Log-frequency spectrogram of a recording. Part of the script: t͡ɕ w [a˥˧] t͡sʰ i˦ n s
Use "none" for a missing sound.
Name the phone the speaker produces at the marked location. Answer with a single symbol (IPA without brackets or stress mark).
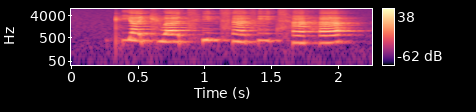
a˧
